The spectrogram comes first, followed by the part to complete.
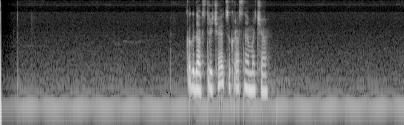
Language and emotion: Russian, neutral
